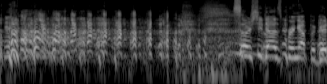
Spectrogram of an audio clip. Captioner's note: group laughing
